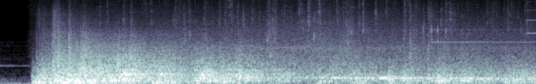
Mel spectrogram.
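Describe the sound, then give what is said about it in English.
A loud thunderstorm erupts after a brief hush: heavy rain pours steadily while deep thunder rumbles underneath, filling the space with a dense, continuous roar. “The story goes that on a dark and stormy Samhain night, Nyrra, a warrior, was held up in the castle of King Aldhil and Queen Maeve.”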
